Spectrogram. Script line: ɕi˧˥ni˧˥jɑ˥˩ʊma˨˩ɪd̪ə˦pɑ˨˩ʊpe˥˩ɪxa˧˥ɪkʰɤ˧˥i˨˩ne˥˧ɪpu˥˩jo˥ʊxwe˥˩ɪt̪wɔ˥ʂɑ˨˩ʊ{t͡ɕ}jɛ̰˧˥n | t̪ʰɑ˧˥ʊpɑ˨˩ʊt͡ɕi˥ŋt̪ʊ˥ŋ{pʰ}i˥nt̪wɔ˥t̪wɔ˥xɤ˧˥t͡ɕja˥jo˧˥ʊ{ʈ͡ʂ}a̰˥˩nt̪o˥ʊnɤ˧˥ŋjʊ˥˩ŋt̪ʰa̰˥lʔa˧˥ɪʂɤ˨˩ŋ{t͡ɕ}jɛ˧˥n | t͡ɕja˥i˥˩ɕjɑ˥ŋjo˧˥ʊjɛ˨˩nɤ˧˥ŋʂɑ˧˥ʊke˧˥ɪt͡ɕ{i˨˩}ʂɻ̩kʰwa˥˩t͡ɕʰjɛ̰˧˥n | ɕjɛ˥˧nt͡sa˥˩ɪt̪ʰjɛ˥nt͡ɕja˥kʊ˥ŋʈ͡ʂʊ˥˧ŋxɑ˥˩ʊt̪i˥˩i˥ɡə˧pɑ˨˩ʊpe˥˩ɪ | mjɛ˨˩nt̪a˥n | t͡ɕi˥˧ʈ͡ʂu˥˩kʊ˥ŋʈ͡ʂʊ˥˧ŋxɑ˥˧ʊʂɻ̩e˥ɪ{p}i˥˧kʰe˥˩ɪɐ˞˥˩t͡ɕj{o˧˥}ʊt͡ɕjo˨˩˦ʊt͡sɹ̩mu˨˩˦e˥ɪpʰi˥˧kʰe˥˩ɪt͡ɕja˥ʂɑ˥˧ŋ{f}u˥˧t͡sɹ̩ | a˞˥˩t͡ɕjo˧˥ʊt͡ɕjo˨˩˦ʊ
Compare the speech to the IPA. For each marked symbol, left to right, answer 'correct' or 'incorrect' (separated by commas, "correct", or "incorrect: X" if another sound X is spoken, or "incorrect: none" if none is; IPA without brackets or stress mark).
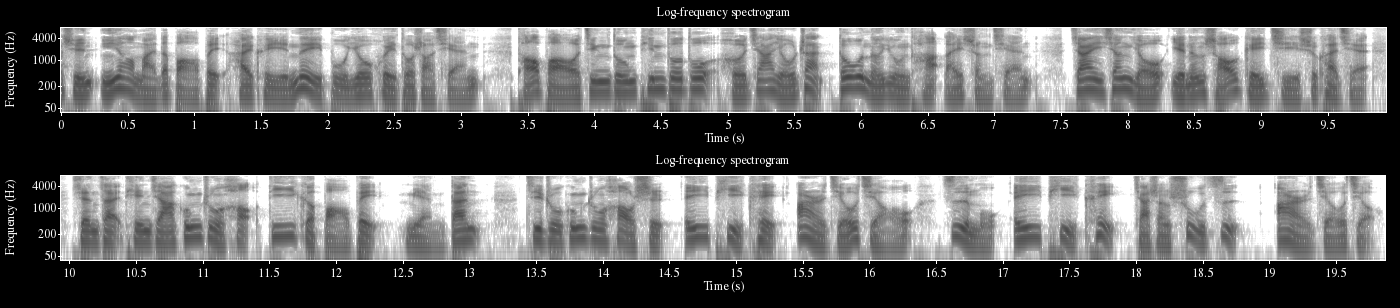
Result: incorrect: t͡ɕʰ, correct, correct, incorrect: t͡ɕʰ, correct, incorrect: pʰ, correct, incorrect: ʂ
